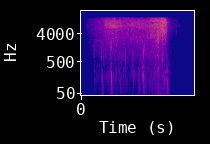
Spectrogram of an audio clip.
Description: foley clothing high vis jacket thick hand remove from pocket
